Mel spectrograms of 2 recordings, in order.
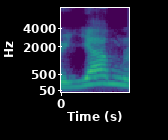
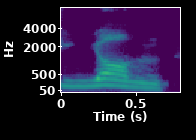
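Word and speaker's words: ים: Et les rabbins, enfin, du moins les juifs askénazes prononcent, au lieu de Yam, le prononcent Yom, le A un peu haut comme ça. Porque esa palabra Yam, que es agua, mar, también puede que varíe un poco como lo pronuncien y suene como Yom.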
